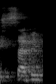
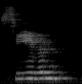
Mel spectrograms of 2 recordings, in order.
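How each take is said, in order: First: The word is said in the speaker's usual accent. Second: The word is said in an imitated local accent. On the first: "when you say seven" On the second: "you guys say Steven"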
